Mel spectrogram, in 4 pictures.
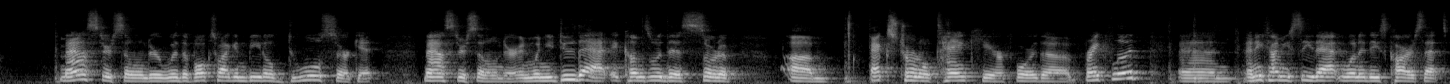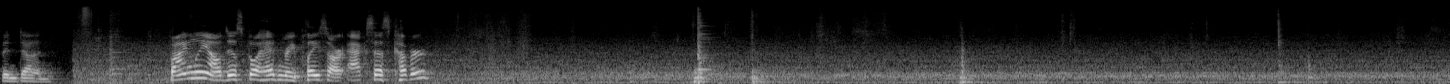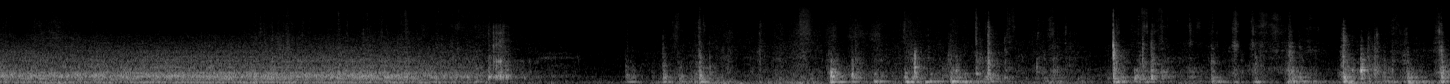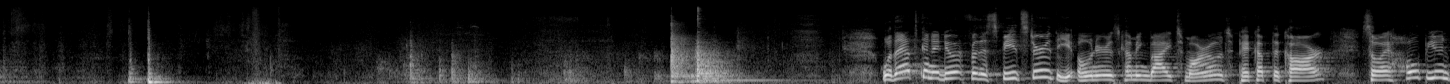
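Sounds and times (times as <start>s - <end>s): steady heater hum: 0.0s - 40.1s, 46.5s - 58.0s
tools and panel clunking: 15.2s - 16.7s, 18.8s - 29.2s, 49.8s - 51.4s.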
